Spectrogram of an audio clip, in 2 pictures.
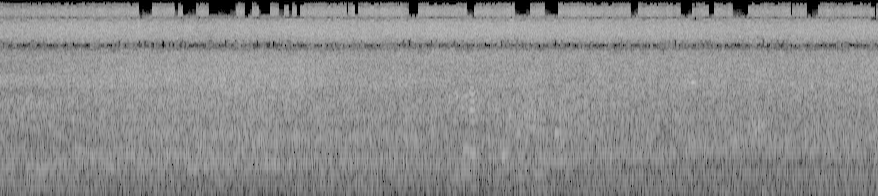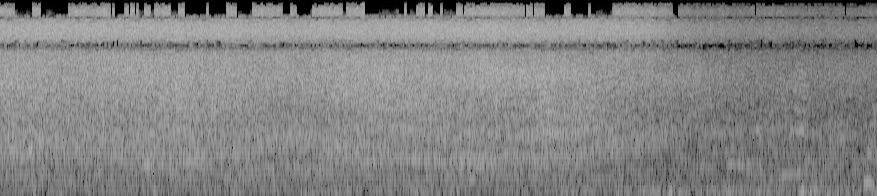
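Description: Heavy rain pours inside the Philippine Biodome at Manila Ocean Park as a dense, constant hiss that fills the space for the whole stretch, with faint voices murmuring beneath.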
